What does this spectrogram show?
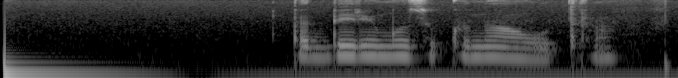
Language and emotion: Russian, neutral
